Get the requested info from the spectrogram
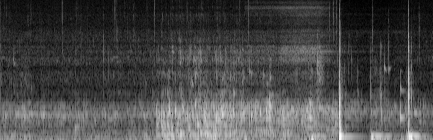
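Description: Underwater recording of a scuba diver's exhaled bubbles rumbling and gurgling from the regulator for about a second and a half, starting about halfway through. A single sharp knock follows near the end.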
